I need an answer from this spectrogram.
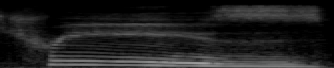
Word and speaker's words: trees: tree or two trees it's not tree with an unvoiced s its trees with that voiced ending you see that another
